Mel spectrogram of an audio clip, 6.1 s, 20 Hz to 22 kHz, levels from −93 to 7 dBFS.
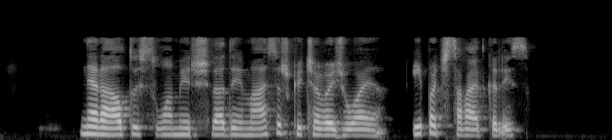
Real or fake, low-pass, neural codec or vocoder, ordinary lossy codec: fake; 7.2 kHz; codec, 16 kHz, 2 kbps, X-Codec, HuBERT features, trained on balanced general audio; MP3, 48 kbps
